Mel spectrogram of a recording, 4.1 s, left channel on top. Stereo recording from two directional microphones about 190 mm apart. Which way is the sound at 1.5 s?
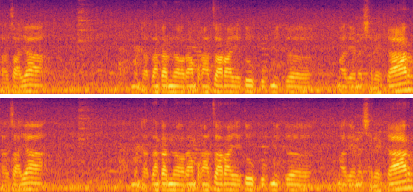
10° right (ahead or behind).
